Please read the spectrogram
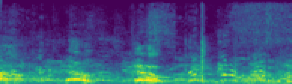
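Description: A man's voice talking rapidly, with crowd chatter behind it and a single sharp click near the end.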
